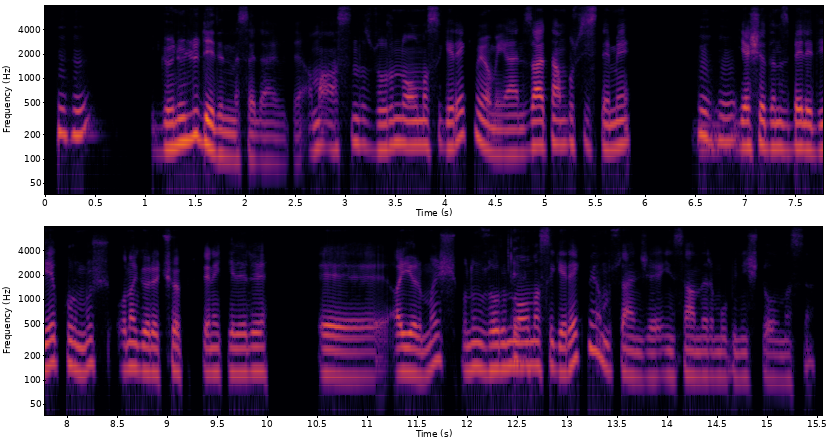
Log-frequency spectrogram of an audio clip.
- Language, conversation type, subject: Turkish, podcast, Plastik kullanımını azaltmanın pratik yolları nelerdir?
- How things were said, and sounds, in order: other background noise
